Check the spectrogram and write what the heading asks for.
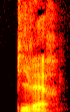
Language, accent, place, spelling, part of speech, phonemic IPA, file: French, France, Lyon, pic-vert, noun, /pi.vɛʁ/, LL-Q150 (fra)-pic-vert.wav
- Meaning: alternative spelling of pivert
